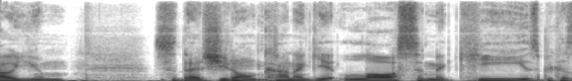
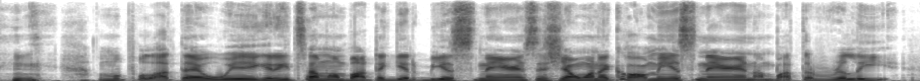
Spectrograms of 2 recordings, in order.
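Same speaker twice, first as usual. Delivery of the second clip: louder, higher, playful ranting; mock-indignant threat; 7 semitones higher, 4 dB louder, faster than usual. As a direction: wind up into a comic diva threat. Threatens to bring out wig persona.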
